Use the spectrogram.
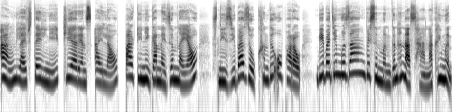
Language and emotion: Bodo, surprised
